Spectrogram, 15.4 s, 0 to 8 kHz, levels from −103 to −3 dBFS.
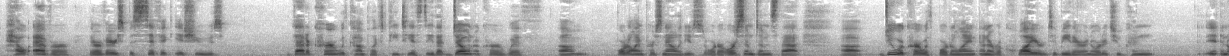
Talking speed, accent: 150 wpm, American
